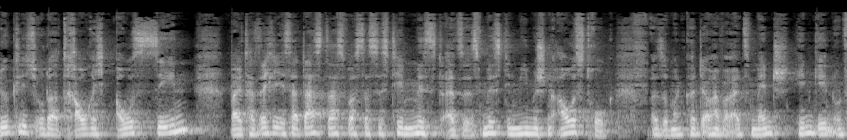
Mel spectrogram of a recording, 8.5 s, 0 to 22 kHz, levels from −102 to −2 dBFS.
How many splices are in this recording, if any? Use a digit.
1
